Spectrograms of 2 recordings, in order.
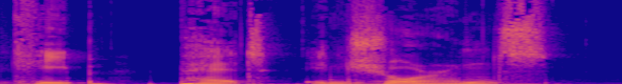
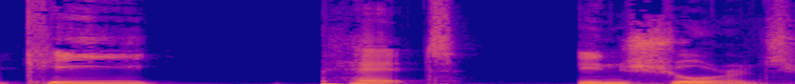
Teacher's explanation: You merging those two words together. Keep ends with P. Pet starts with P. And you put those two P's together. · Shown in: second take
